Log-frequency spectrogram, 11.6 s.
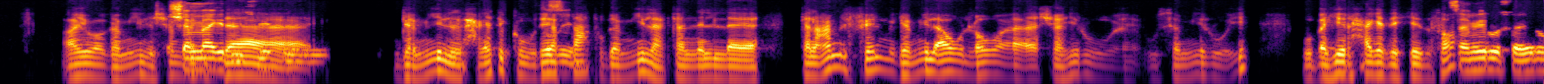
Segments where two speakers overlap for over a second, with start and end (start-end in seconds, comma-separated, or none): none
